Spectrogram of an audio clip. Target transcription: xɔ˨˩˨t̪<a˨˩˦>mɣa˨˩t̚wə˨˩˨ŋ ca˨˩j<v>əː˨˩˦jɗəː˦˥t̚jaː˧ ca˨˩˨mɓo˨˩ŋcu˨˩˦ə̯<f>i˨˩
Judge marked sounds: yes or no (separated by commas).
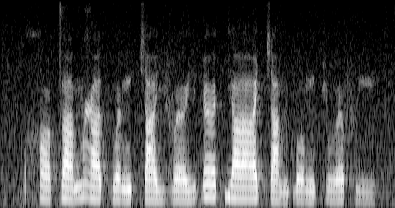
yes, yes, yes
